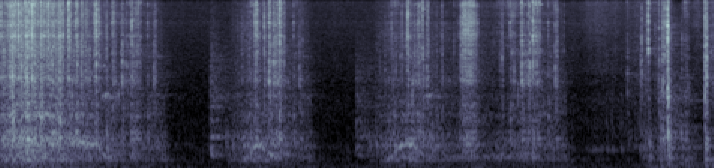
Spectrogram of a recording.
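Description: A sewing machine stitches double gauze skirt fabric in short bursts, its motor whirring and needle clattering close by, with brief pauses between runs and no talking.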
